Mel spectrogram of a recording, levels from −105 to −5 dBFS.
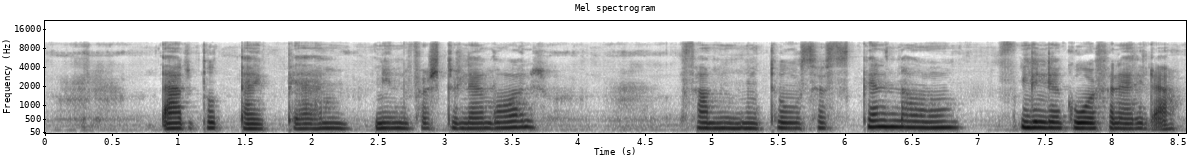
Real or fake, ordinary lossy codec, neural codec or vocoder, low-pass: fake; none; autoencoder, 22.05 kHz, a latent of 192 numbers a frame, VITS, trained on one speaker; 9.9 kHz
